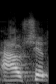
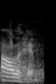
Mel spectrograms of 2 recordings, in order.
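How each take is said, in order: First: The last consonant is an sh sound. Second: The last consonant is an h sound. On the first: This is the standard pronunciation. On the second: This is the dialect pronunciation.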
